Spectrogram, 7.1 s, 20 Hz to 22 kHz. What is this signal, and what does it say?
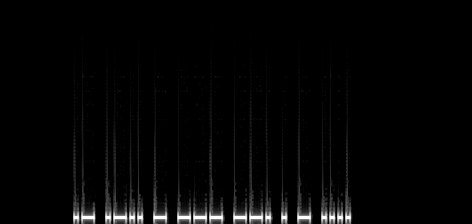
Morse code, heard as a keyed tone, about 20 wpm, 700 Hz. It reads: ALTOGETH
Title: Build A Word - 4 Letters At A Time - 10-Letter Words - 20wpm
